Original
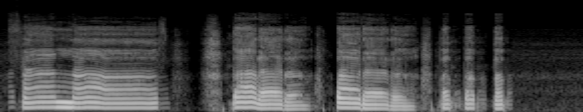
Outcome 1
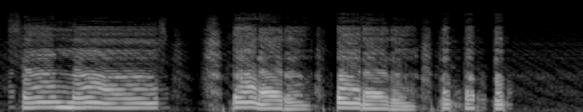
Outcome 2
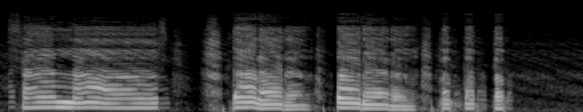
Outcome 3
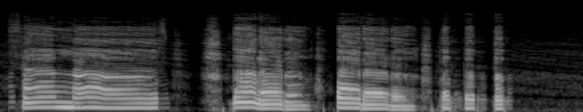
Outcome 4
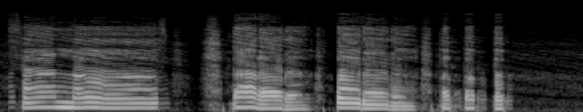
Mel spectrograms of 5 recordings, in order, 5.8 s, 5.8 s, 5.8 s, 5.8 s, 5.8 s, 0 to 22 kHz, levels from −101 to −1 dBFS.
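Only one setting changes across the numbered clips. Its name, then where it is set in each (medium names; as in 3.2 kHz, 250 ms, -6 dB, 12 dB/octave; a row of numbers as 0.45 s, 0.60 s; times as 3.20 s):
Shepard-style flanger, rate: 2 Hz, 1.1 Hz, 0.35 Hz, 0.53 Hz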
